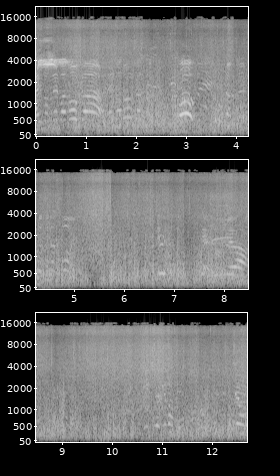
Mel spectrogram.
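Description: Steady wind noise on the microphone, with voices shouting calls across a football pitch: a high call right at the start, the loudest about three seconds in, another around eight seconds.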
